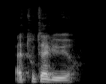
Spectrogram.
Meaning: at full tilt, at top speed, at full throttle, at full pelt
- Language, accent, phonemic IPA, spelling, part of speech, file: French, France, /a tu.t‿a.lyʁ/, à toute allure, adverb, LL-Q150 (fra)-à toute allure.wav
